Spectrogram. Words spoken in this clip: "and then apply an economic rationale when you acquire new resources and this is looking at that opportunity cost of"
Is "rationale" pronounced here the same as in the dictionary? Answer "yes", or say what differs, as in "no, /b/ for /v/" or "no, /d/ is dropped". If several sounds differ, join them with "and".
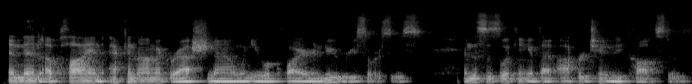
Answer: yes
